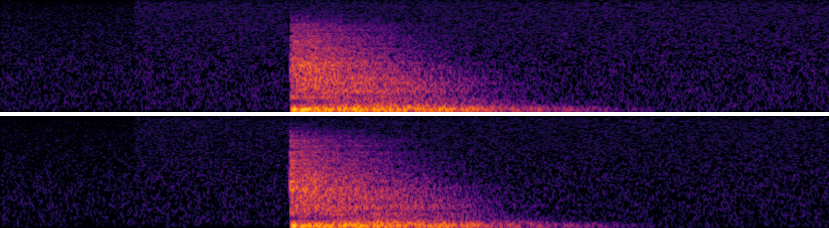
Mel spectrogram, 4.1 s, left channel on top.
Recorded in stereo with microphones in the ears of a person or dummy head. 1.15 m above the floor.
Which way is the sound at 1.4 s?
60° right (ahead or behind).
